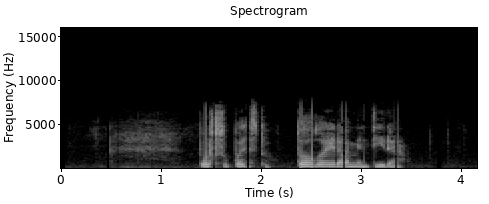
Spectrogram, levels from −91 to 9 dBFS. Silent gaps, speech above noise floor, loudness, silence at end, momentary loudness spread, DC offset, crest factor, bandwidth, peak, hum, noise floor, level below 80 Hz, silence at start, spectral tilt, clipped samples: none; 31 dB; -27 LUFS; 0.75 s; 22 LU; under 0.1%; 20 dB; 7.8 kHz; -10 dBFS; none; -57 dBFS; -62 dBFS; 0.65 s; -4.5 dB/octave; under 0.1%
